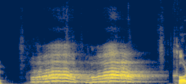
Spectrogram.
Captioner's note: bird squawk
